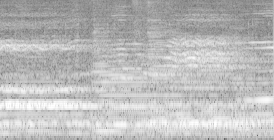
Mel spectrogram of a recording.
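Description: A classically trained soprano singing sustained notes of a French Renaissance song, accompanied by a Renaissance lute.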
